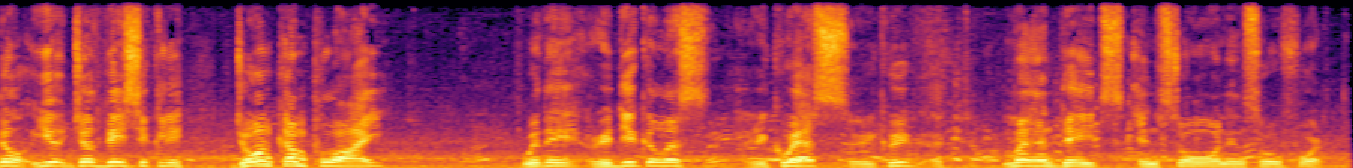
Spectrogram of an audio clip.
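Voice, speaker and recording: Speaking fairly slowly in a Russian accent, a man with a high-pitched voice uses ordinary pitch variation over noticeable background noise. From Russia (Soviet Union). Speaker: small business owner, immigrant. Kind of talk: street interview. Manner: halting.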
